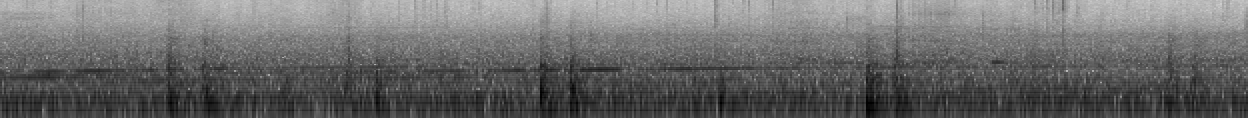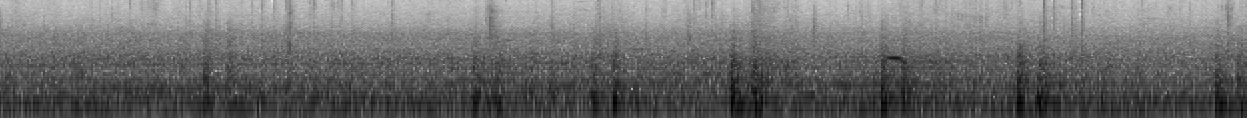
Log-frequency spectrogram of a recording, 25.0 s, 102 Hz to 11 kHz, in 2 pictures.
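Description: JR West 223 series 5000 electric train running, heard inside the car. The motor whine climbs slowly in pitch as the train gathers speed, and the wheels clack over rail joints every second or few.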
